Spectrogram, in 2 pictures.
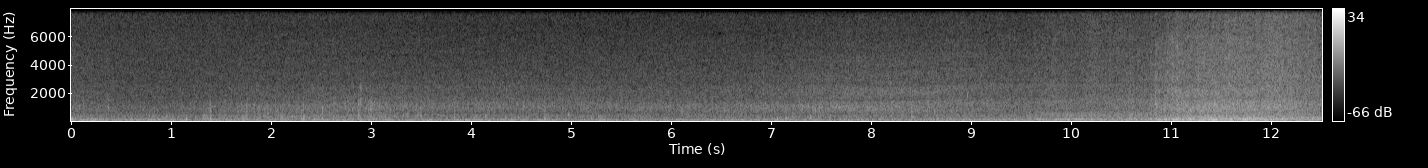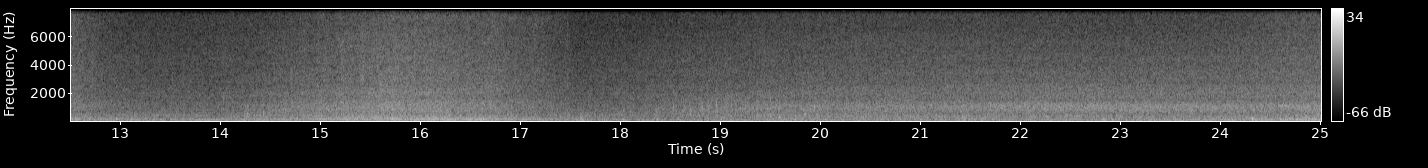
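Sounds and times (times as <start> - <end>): ocean waves crashing on rocks: 5.5 - 25.0.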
